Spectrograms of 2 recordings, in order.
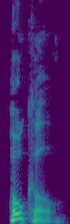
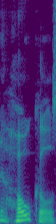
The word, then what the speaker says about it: Hochul: Kathy Hochul, I believe is how it's pronounced.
